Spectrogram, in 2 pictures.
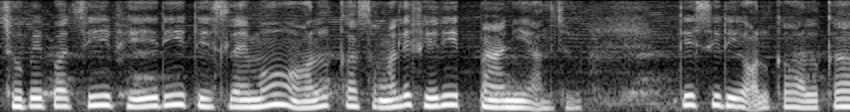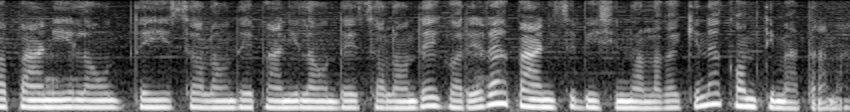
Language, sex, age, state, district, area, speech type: Nepali, female, 45-60, West Bengal, Jalpaiguri, urban, spontaneous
